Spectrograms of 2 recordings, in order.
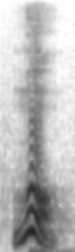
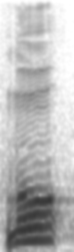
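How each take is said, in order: First: The pitch falls from high to low. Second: The pitch stays level and mid. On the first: "무 이렇게 떨어지게 되죠" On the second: "같은 음가로 평평하게 말을 해요. 그러니까 삼, 삼이 돼요"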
